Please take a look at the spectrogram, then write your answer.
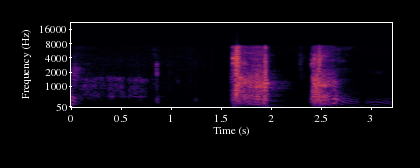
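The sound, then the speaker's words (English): Two loud, harsh coughs spaced about half a second apart, preceded by a faint murmur of voice and followed by a short raspy breath. “I just like sound that way pretty much anytime I cough.”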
